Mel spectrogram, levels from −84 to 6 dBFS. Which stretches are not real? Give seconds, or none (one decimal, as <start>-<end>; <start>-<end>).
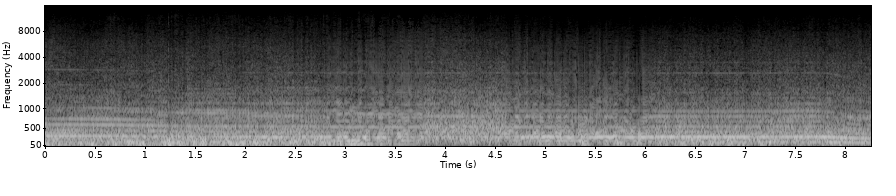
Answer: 2.8-3.8; 4.6-6.1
